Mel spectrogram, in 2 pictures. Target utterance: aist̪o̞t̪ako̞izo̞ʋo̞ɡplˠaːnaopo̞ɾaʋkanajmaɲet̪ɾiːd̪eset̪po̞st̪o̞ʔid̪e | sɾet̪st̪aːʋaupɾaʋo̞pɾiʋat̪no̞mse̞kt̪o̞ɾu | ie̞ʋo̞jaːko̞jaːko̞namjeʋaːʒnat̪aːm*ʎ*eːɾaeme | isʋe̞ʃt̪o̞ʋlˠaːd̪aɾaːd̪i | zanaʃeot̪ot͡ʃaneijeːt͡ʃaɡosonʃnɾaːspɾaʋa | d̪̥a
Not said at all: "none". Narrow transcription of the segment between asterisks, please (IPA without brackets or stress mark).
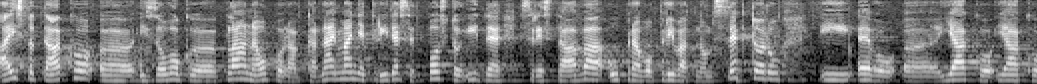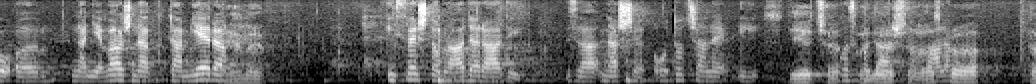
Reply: j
